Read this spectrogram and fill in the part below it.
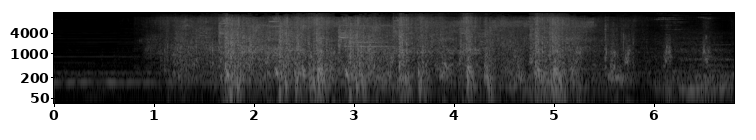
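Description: A loud magical burst crackles and whooshes.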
